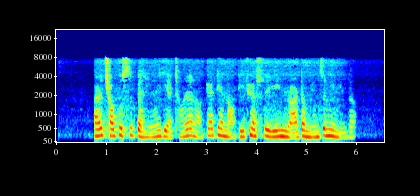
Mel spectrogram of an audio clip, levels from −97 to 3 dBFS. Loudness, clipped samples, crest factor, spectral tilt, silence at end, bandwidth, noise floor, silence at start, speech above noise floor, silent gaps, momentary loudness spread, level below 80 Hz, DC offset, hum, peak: -17 LUFS; under 0.1%; 16 dB; -6 dB/octave; 0.6 s; 8.2 kHz; -65 dBFS; 0.75 s; 49 dB; none; 9 LU; -60 dBFS; under 0.1%; none; -2 dBFS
